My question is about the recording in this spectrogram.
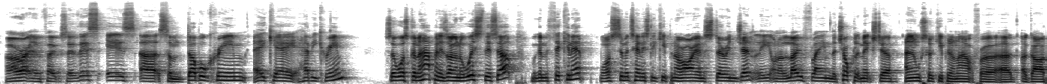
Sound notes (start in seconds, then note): none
